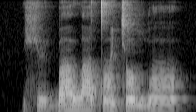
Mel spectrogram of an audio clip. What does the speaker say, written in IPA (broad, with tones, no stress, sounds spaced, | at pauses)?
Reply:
ç ʉ˨ ɡ͡b ɑ˦ w ɔ˦˨ tˤ ɑ̃˨ c ɔ̃˦ m b ɑ̃˨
